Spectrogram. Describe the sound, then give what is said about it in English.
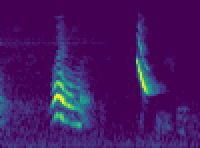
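A cheetah gives two separate calls: first a harmonic, slightly descending yelp, then after a pause a short, high, bird-like chirp that sweeps downward. Both are clear, with silence around them. “That is incorrect. It is a cheetah.”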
